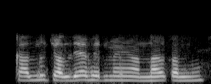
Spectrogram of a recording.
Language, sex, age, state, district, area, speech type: Punjabi, male, 18-30, Punjab, Patiala, urban, conversation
